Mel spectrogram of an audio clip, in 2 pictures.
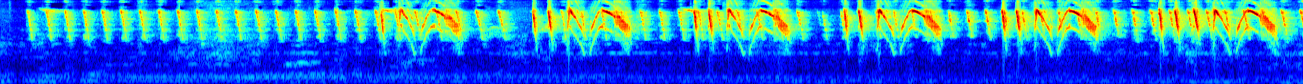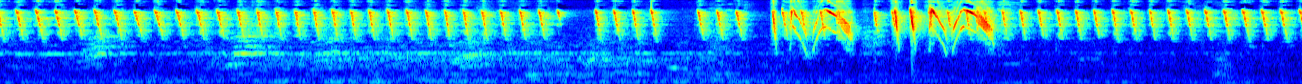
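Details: Sunda bush warbler giving a varied buzzing 'ngebrem' song, recorded as a training song for contest birds: high, buzzy, rattling bursts about every two-thirds of a second over a steady thin high ticking.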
